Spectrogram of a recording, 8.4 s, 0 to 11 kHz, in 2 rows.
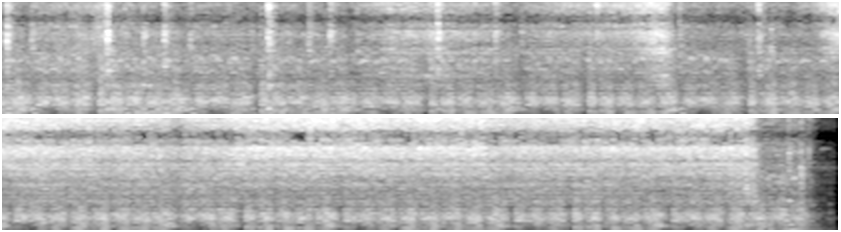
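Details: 2001 Chevrolet Duramax LB7 diesel pickup, cranked before ether test: steady starter cranking with rhythmic compression chugs and no firing; cranks but will not start, though it pulls air through the intake.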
